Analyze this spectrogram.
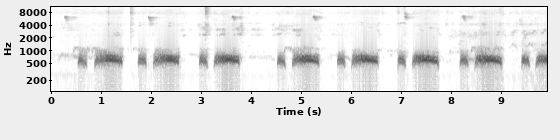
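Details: Spotted dove giving decoy coos meant to draw in and provoke rival males: a steady series of soft, low, hollow notes, roughly one every second, with brief clean pauses and no other noticeable sounds.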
